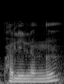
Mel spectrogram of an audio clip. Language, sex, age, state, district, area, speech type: Bodo, male, 18-30, Assam, Udalguri, urban, spontaneous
